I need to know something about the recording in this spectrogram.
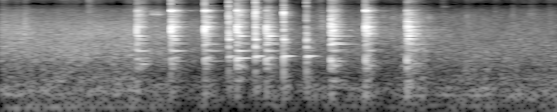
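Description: A steel trowel taps a brick into place.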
